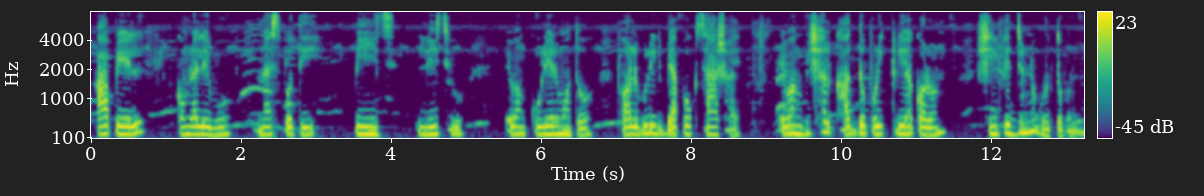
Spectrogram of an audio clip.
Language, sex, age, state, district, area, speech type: Bengali, female, 30-45, West Bengal, Birbhum, urban, read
